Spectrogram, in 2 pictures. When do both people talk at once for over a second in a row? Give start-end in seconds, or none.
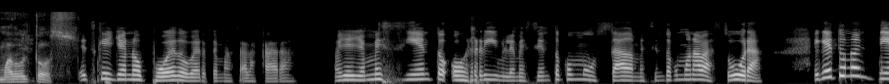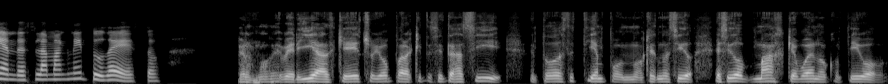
none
